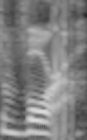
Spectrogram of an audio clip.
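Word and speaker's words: Vohra: started uh let's see okay let's start with Vora that's spelled v o h r a you'll find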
